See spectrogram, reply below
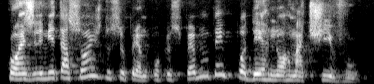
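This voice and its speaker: A man with a Brazilian Portuguese accent addresses a seminar in a formal, deliberate speech. His voice sits somewhat high for a man. He often pauses to search for words. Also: sing-song, a little mellow, a little hiss or hum. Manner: measured, deliberate, with frequent hesitation fillers. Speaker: speaker at a legal seminar. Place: conference hall in Brazil.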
